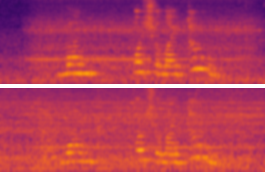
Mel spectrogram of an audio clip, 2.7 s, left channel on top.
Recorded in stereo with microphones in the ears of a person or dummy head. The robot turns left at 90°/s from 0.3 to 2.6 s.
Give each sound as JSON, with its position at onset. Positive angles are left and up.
{"t": 0.6, "sound": "a woman speaking", "azimuth_deg": 120, "distance_m": 1.9}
